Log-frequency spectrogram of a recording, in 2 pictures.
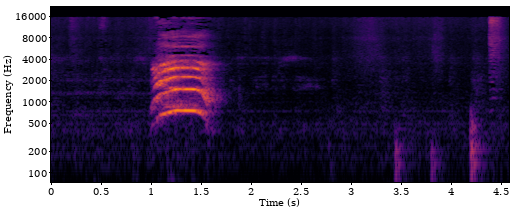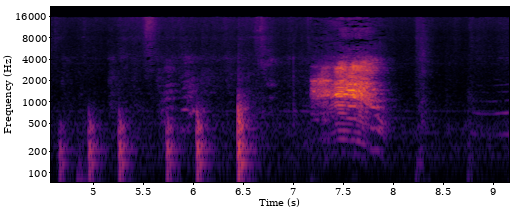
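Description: A young girl squeals loudly close by.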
